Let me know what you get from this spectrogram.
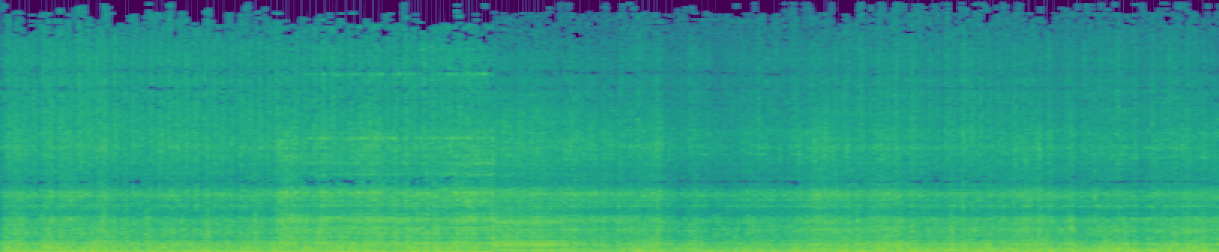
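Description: Mount Washington Cog Railway train running downhill, heard from inside the wooden passenger coach as a steady, loud rumble.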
